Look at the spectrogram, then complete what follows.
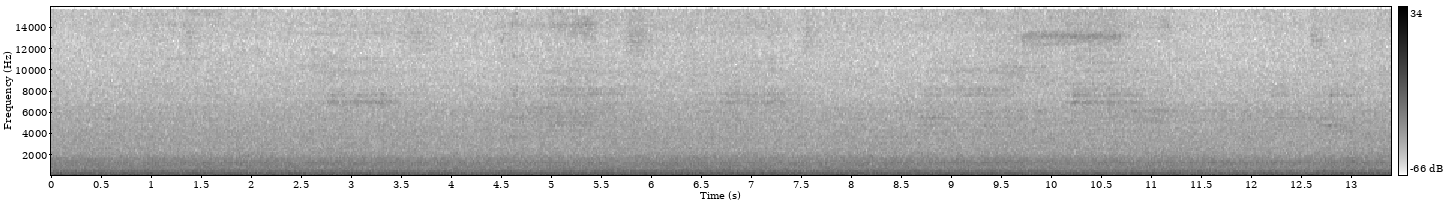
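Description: Steady low rumble of a car's engine and road noise, heard inside the cabin while the car is driving.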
